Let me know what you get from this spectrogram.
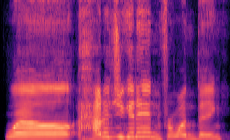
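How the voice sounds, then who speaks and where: A woman's voice: medium pitch, big pitch swings, moderate pace, fairly bright tone, voice pushed up. A woman voicing a curious, wary young boy in a storybook, questioning and earnest.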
